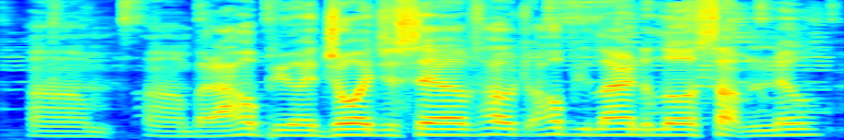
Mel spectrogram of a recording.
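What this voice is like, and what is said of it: Sick, rough-sounding voice. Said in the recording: “my voice is, I'm kind of out of it ... I got a little sick, so my voice is a little out of it”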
